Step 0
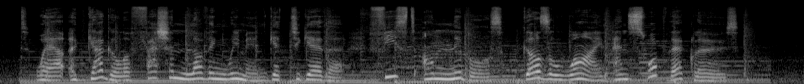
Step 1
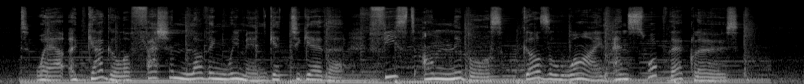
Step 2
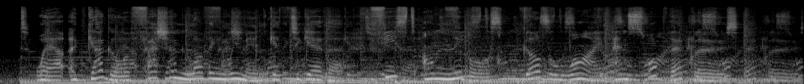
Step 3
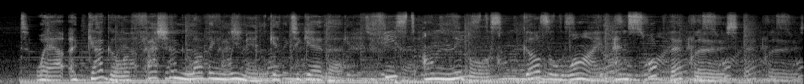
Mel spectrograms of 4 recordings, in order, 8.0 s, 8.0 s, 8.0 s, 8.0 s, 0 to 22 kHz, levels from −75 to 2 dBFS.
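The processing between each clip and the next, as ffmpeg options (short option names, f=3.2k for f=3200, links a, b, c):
-filter_complex "[0:a]bass=f=250:g=6,treble=f=4k:g=7,acrossover=split=280[a][b];[b]acompressor=threshold=-29dB:ratio=4[c];[a][c]amix=inputs=2:normalize=0,bandreject=f=434.8:t=h:w=4,bandreject=f=869.6:t=h:w=4,bandreject=f=1.3044k:t=h:w=4,bandreject=f=1.7392k:t=h:w=4,bandreject=f=2.174k:t=h:w=4,bandreject=f=2.6088k:t=h:w=4,bandreject=f=3.0436k:t=h:w=4,bandreject=f=3.4784k:t=h:w=4,bandreject=f=3.9132k:t=h:w=4,bandreject=f=4.348k:t=h:w=4,bandreject=f=4.7828k:t=h:w=4,bandreject=f=5.2176k:t=h:w=4,bandreject=f=5.6524k:t=h:w=4,bandreject=f=6.0872k:t=h:w=4,bandreject=f=6.522k:t=h:w=4,bandreject=f=6.9568k:t=h:w=4,bandreject=f=7.3916k:t=h:w=4,bandreject=f=7.8264k:t=h:w=4,bandreject=f=8.2612k:t=h:w=4,bandreject=f=8.696k:t=h:w=4,bandreject=f=9.1308k:t=h:w=4,bandreject=f=9.5656k:t=h:w=4,bandreject=f=10.0004k:t=h:w=4,bandreject=f=10.4352k:t=h:w=4,bandreject=f=10.87k:t=h:w=4,bandreject=f=11.3048k:t=h:w=4,bandreject=f=11.7396k:t=h:w=4,bandreject=f=12.1744k:t=h:w=4,bandreject=f=12.6092k:t=h:w=4,bandreject=f=13.044k:t=h:w=4,bandreject=f=13.4788k:t=h:w=4,bandreject=f=13.9136k:t=h:w=4,bandreject=f=14.3484k:t=h:w=4,bandreject=f=14.7832k:t=h:w=4"
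-af "aecho=1:1:739|1478|2217|2956|3695:0.355|0.167|0.0784|0.0368|0.0173"
-af "aresample=22050,aresample=44100,volume=8.5dB"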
